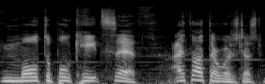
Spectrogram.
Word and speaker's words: Sith: It's always Sith. It's S-I-T-H.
